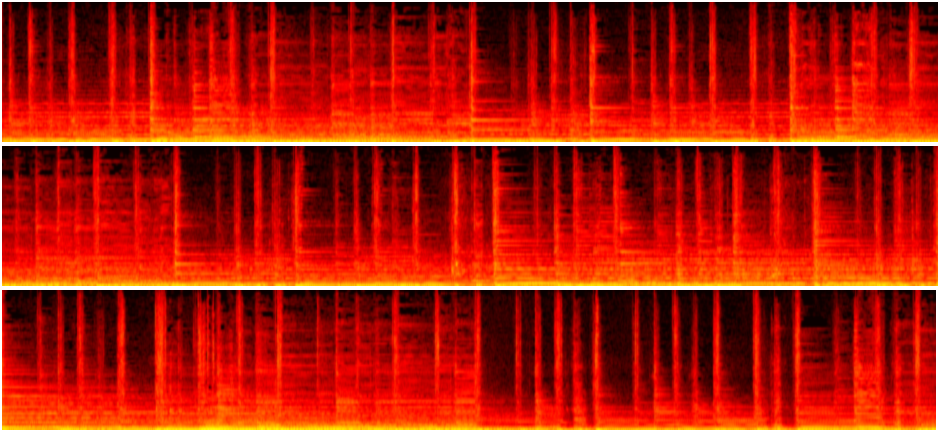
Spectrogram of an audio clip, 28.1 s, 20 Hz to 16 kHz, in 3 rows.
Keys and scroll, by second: 8.1 ctrl+KP_Add, 9.1 ctrl+t.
